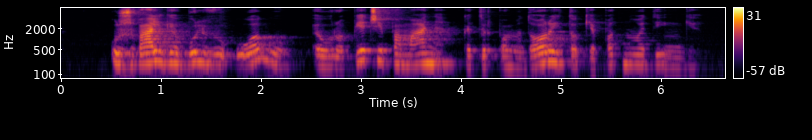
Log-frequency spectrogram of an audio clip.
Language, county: Lithuanian, Vilnius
